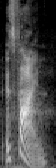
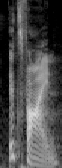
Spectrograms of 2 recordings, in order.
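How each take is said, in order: First: Louder, punched It's fine; emphatic resigned verdict. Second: Said in the usual way. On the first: Real, not acted. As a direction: slam the final word fine down hard. Repeats verdict, much louder.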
